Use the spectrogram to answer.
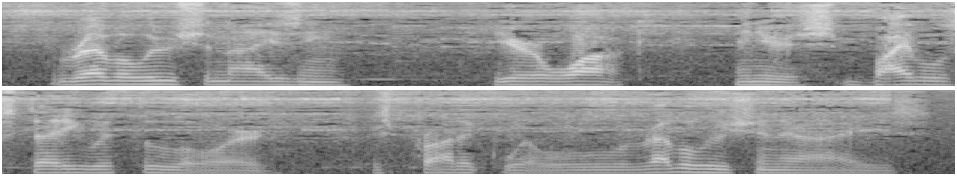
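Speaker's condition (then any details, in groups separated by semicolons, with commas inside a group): No condition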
